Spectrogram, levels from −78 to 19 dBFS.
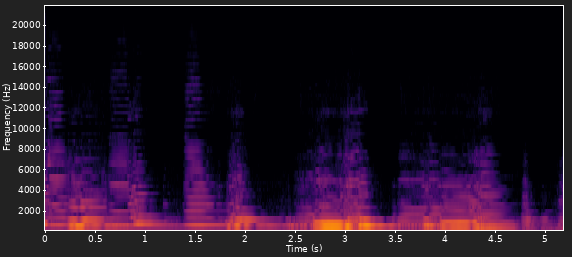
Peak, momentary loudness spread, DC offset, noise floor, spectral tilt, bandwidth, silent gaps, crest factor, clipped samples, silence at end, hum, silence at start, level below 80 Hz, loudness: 0 dBFS; 21 LU; under 0.1%; -38 dBFS; -2.5 dB/octave; 8.4 kHz; none; 18 dB; under 0.1%; 0 s; none; 0 s; -58 dBFS; -16 LUFS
